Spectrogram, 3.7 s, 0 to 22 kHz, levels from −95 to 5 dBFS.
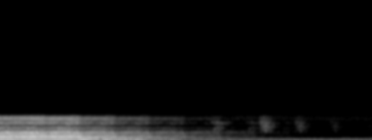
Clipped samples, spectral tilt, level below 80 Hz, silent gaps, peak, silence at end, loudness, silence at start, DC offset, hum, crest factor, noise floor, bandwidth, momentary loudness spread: under 0.1%; -5.5 dB/octave; -68 dBFS; none; -8 dBFS; 2.2 s; -22 LUFS; 0 s; under 0.1%; none; 16 dB; -63 dBFS; 4 kHz; 21 LU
